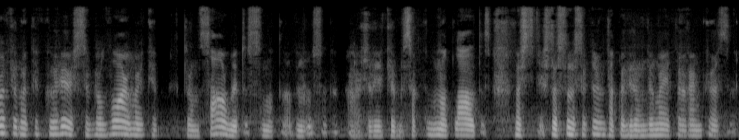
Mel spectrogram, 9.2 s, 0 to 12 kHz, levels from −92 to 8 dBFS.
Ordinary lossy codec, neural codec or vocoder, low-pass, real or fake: MP3, 48 kbps; autoencoder, 22.05 kHz, a latent of 192 numbers a frame, VITS, trained on one speaker; 9.9 kHz; fake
